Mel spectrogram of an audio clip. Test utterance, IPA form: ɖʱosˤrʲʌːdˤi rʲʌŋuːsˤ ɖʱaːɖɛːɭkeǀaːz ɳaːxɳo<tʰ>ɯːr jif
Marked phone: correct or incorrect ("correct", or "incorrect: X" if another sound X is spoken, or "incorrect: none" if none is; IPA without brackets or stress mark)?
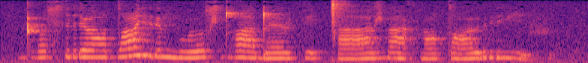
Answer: incorrect: tˤ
